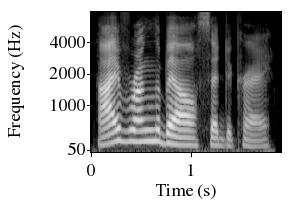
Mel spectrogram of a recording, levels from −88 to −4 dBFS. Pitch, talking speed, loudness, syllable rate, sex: 185 Hz, 220 wpm, -17 LUFS, 4.7 syllables/s, female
